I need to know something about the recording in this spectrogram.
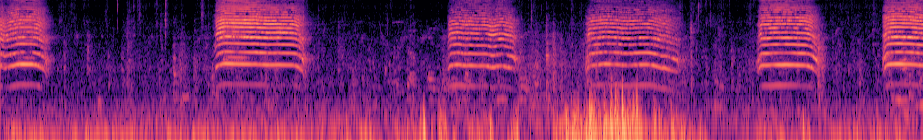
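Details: Goats on a simple goat farm bleat loudly, each bleat a bright, quavering cry lasting about a second, repeated every few seconds. A low rumbling hum runs underneath.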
